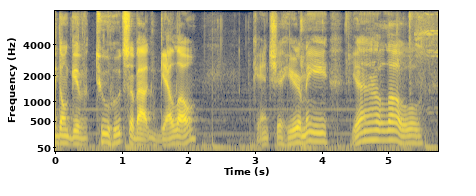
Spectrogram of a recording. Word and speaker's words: Gello: It's pronounced Gello.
